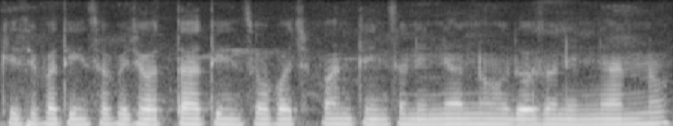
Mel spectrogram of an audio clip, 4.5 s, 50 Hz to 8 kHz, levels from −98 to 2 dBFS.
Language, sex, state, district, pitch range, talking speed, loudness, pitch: Hindi, male, Jharkhand, Sahebganj, 115-120 Hz, 185 wpm, -15 LUFS, 115 Hz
